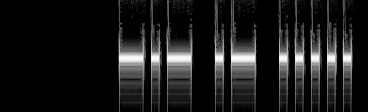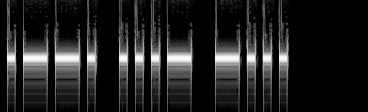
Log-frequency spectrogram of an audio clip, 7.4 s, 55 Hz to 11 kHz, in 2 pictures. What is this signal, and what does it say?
Morse code, heard as a keyed tone, about 15 wpm, 700 Hz. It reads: KA5PVB
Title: NA SOTA Chaser Callsigns 15wpm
